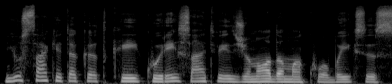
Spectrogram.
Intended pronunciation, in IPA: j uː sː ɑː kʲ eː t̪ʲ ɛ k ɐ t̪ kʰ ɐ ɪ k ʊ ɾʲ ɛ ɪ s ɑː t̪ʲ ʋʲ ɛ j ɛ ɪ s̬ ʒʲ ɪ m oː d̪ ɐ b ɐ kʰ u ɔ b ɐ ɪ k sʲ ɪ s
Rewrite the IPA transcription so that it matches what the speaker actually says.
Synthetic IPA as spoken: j uː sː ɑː kʲ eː t̪ʲ ɛ k ɐ t̪ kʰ ɐ ɪ k ʊ ɾʲ ɛ ɪ s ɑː t̪ʲ ʋʲ ɛ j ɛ ɪ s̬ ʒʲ ɪ n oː d̪ ɐ m ɐ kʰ u ɔ b ɐ ɪ k sʲ ɪ s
